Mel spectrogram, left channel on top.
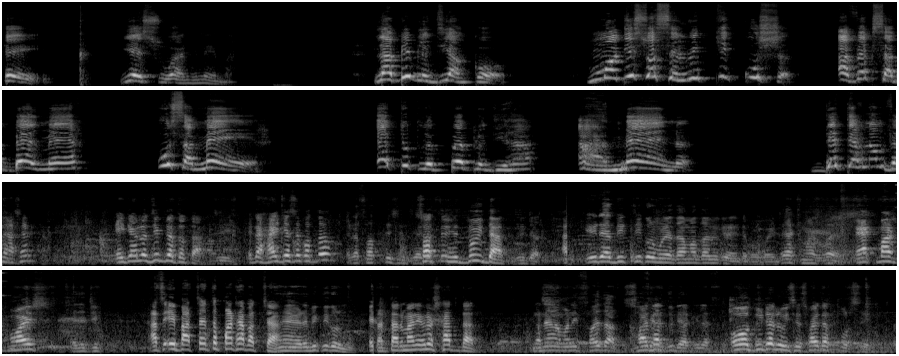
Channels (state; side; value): different; both; correlation -0.01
